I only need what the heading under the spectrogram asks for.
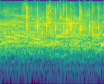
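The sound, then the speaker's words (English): A large group applauds steadily, a dense wash of many hands clapping at once, mixed with a faint background murmur of voices, sustained evenly throughout. “Look, y'all just clapping and smiling.”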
